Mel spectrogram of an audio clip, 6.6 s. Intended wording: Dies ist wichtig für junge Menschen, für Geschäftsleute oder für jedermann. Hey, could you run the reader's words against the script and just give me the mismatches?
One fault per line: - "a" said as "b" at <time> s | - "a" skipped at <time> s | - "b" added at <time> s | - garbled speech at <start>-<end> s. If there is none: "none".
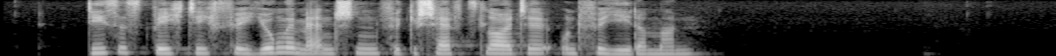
- "oder" said as "und" at 3.5 s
